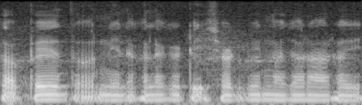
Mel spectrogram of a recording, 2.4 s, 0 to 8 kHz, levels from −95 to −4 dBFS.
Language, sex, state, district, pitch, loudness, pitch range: Hindi, male, Chhattisgarh, Bilaspur, 100 Hz, -20 LUFS, 95-100 Hz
